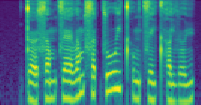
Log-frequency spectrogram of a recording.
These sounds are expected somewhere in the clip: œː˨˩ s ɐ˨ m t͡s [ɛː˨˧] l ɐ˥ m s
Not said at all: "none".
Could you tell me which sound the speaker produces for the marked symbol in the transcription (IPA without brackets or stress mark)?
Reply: ɛː˨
